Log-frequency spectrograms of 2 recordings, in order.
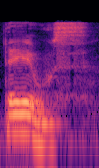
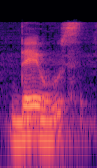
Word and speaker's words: Deus: This is Deus, eu, meu, real. Okay, remember the L is strange sometimes, but this is, you have to pronounce the letters separately. Real, Deus, eu, meu.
